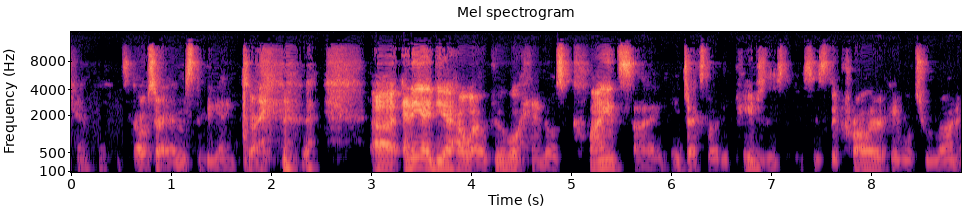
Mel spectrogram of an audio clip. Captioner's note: muttering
